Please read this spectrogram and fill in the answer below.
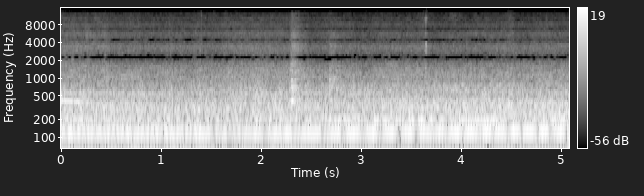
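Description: Boat engine running steadily under way, a constant low drone with the rush of water and wind along the hull, heard from inside the cabin.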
